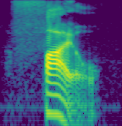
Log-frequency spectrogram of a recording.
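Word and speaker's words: faille: Can I hear it pronounced? File.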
